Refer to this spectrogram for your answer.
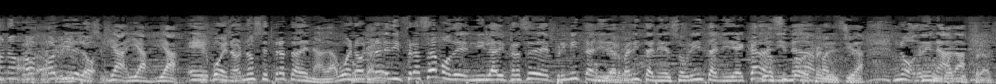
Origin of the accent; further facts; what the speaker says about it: Guadalajara, Jalisco, Mexico; de Guadalajara, Jalisco, México.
